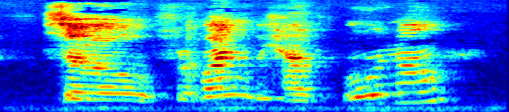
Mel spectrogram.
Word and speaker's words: uno: for one we have Uno we have our U H pronounced as the uh two o's which meant the ooh noise those which means two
